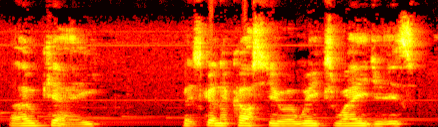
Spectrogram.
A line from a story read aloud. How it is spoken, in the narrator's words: I laughed, and then retorted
